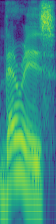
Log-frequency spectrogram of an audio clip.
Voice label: announcements, male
